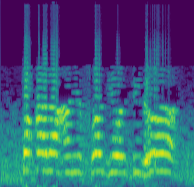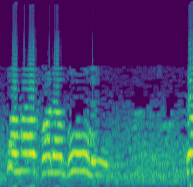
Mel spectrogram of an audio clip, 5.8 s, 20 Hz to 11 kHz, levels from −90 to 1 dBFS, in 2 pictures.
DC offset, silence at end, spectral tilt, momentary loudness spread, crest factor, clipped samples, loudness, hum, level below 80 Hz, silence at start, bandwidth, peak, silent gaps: under 0.1%; 0 s; -6.5 dB/octave; 20 LU; 12 dB; under 0.1%; -11 LUFS; none; -46 dBFS; 0 s; 6 kHz; 0 dBFS; none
